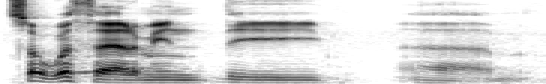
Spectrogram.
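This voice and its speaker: A man's voice: low voice, expressive, slow pace, vocal fry. A man hosting a podcast, asking questions in a hesitant way and often restarting his sentences. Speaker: podcast host.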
